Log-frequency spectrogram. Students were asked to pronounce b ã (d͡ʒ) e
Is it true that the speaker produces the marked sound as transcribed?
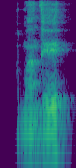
no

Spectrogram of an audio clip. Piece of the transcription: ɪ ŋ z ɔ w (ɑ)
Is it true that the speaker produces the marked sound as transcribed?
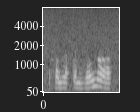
yes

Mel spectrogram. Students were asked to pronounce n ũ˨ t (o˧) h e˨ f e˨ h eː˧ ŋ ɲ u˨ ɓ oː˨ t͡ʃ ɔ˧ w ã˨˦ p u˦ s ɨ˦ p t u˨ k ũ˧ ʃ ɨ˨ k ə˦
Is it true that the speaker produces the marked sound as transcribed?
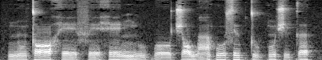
no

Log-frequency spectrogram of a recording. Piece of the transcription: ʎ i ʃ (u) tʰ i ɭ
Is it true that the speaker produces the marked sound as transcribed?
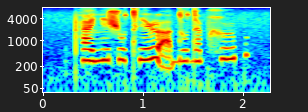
yes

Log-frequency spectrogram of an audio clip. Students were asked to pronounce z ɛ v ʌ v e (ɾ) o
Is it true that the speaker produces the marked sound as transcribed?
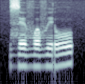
yes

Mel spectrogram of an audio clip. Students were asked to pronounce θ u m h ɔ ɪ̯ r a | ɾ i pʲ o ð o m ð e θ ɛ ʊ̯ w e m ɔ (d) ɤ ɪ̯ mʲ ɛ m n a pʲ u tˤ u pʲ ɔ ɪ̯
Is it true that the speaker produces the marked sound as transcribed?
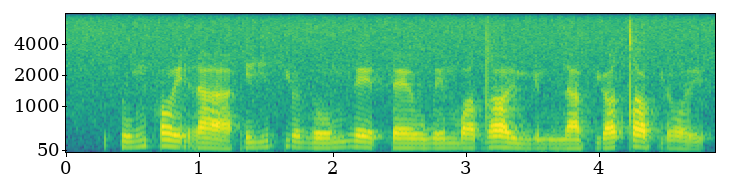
no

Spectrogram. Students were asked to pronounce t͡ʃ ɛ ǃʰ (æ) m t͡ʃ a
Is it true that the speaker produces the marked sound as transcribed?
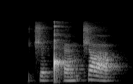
yes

